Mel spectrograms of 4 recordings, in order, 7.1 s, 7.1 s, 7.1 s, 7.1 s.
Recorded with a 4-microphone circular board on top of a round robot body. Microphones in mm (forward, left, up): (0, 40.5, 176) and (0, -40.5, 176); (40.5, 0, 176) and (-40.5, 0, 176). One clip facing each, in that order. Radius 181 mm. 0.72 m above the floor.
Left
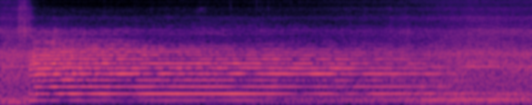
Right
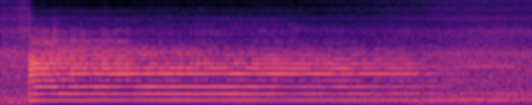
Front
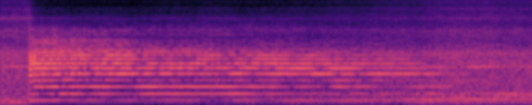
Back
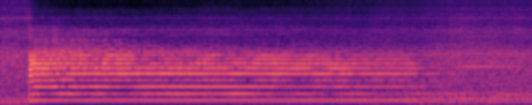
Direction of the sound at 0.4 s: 120° right.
